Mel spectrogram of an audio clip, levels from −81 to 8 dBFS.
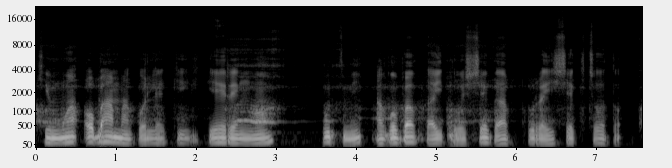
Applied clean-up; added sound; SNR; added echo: neural mask model RNNoise.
